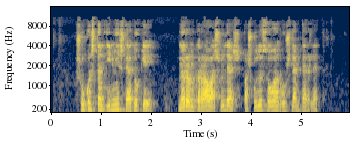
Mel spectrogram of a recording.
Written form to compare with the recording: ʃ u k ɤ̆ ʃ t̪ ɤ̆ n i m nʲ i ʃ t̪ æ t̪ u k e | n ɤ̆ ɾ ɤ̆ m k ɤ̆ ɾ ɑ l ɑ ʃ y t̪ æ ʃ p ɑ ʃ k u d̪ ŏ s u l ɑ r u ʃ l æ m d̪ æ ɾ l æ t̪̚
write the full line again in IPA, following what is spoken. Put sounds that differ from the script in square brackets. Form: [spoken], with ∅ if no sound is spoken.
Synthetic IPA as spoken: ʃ u k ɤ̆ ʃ t̪ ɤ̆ n i m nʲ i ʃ t̪ æ t̪ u k e | n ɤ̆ ɾ ɤ̆ m k ɤ̆ ɾ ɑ l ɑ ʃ y [d̪] æ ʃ p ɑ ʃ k u d̪ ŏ s [o] l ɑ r u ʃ l æ m [t̪] æ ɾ l æ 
